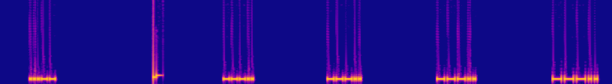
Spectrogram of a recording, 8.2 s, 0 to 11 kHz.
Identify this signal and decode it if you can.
Morse code, heard as a keyed tone, about 40 wpm, spaced as for 8 wpm, 700 Hz. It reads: 3 8888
